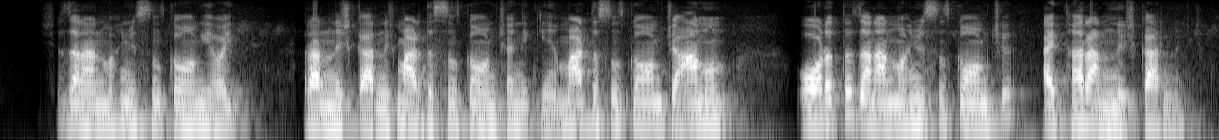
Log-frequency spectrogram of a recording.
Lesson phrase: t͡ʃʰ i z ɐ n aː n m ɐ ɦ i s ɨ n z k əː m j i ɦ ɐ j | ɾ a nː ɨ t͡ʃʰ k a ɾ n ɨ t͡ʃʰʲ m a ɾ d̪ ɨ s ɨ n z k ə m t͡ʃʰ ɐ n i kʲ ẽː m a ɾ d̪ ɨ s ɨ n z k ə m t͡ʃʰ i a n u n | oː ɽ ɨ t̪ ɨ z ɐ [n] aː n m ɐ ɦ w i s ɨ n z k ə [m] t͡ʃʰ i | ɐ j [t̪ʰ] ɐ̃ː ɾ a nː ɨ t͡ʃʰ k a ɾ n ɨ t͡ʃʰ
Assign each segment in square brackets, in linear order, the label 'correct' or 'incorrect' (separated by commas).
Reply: correct, correct, correct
